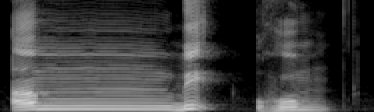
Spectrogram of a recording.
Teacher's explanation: حمزہ ساکنہ ہے تو اس کو ہم جھٹکا دے کے پڑھیں گے،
